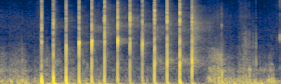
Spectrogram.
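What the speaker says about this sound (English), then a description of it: "I'm gonna give you a hand clap" A dozen sharp hand claps in a steady, quick rhythm, loud and close, followed by a short stretch of quieter voices.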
